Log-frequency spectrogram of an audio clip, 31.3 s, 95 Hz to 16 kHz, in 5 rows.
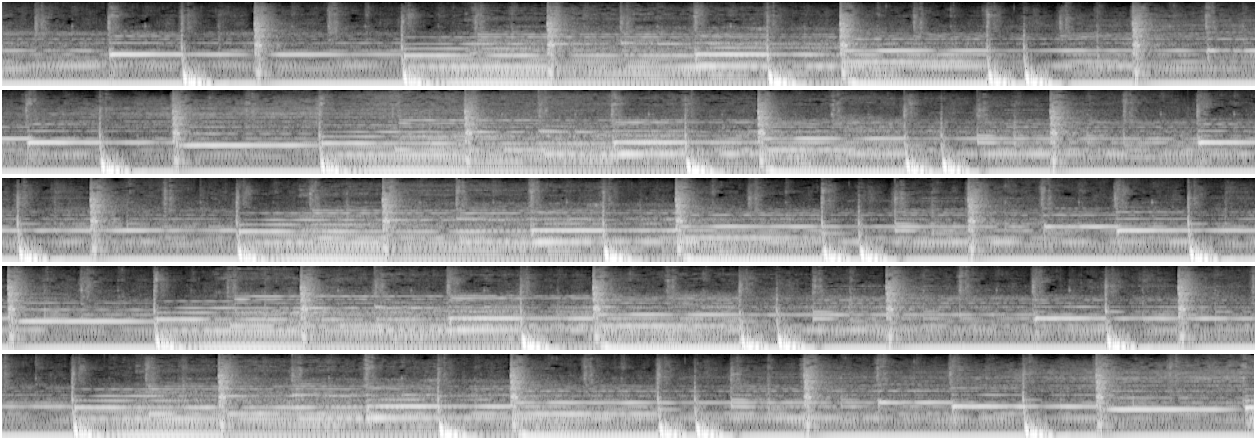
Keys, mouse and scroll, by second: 0.8 click, 1.3 shift+click, 1.7 shift+d, 2.1 click, 2.5 r, 3.6 click, 4.4 click, 5.0 click, 5.6 middle click, 5.8 shift+middle click, 6.1 middle click, 6.6 click, 7.0 middle click, 7.1 shift+middle click, 7.4 middle drag, 7.7 KP_0, 8.7 click, 12.0 click, 12.5 KP_7, 13.3 shift+middle click, 14.7 s, 16.1 g, 18.6 KP_0, 21.7 click, 22.1 click, 25.5 click, 26.5 click, 26.7 middle click, 26.9 KP_7, 27.2 g, 29.3 middle click, 30.2 shift+middle click, 30.9 s.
